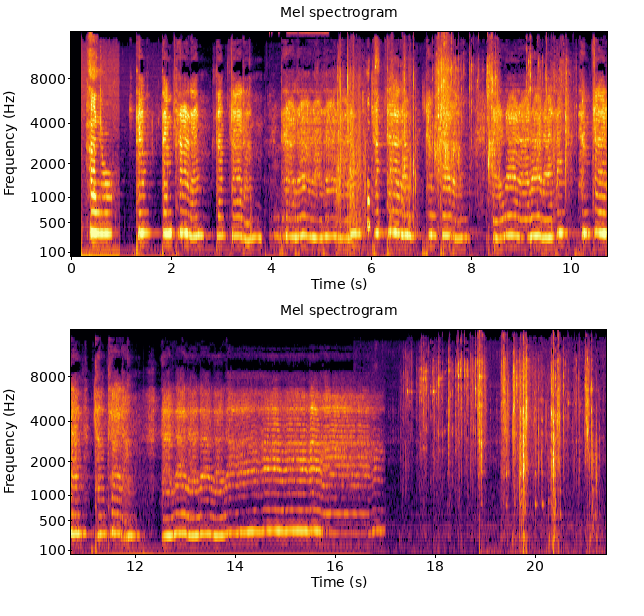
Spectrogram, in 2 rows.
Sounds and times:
Speech: 0.3s - 4.5s.

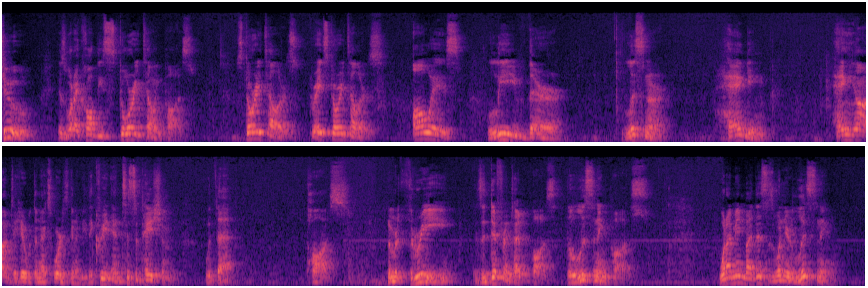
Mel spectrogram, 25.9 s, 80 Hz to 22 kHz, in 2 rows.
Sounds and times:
Speech: 0.0s - 8.5s, 9.2s - 10.1s, 10.7s - 11.7s, 12.4s - 16.6s, 17.5s - 22.8s, 23.7s - 25.6s.

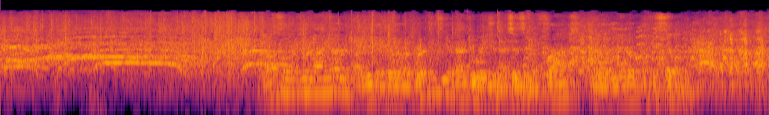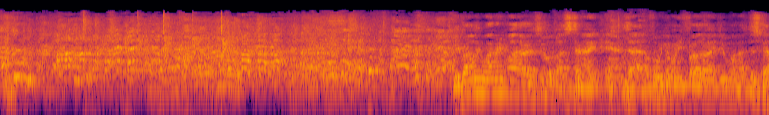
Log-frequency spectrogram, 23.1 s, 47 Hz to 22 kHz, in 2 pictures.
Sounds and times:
Male speech, man speaking: 4.0s - 10.4s, 18.3s - 23.0s
Narration, monologue: 4.0s - 10.9s, 18.3s - 23.0s.

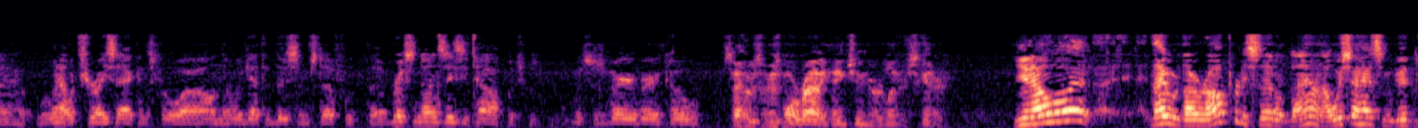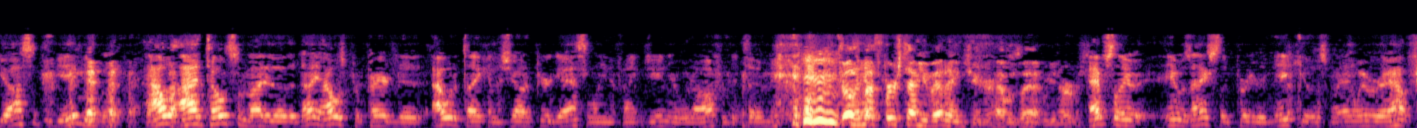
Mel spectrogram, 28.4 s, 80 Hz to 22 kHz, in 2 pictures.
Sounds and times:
Speech: 0.0s - 9.5s, 10.2s - 28.3s.

